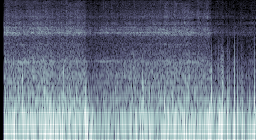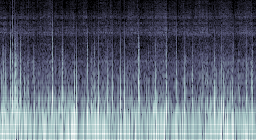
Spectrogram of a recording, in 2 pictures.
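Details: Loud heavy low droning rumble with rattly roughness while driving, just after installing a new one-piece aluminum driveshaft; owner asks if U-joints need greasing, cause unknown. Loud drivetrain noise.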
